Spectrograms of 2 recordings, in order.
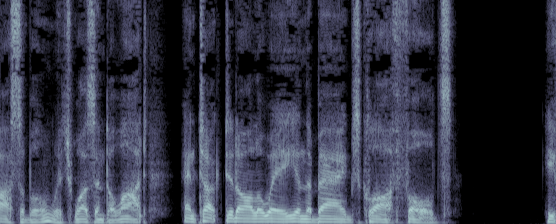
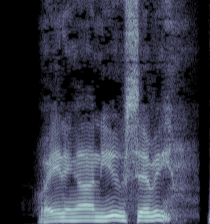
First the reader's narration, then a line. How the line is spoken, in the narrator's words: Wallace answered dryly and with a twinge of impatience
